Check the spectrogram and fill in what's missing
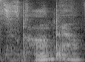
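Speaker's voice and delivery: whispered, slow and soft; whispering. Acted. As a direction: hush it out in a whisper. Telling her to calm down.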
